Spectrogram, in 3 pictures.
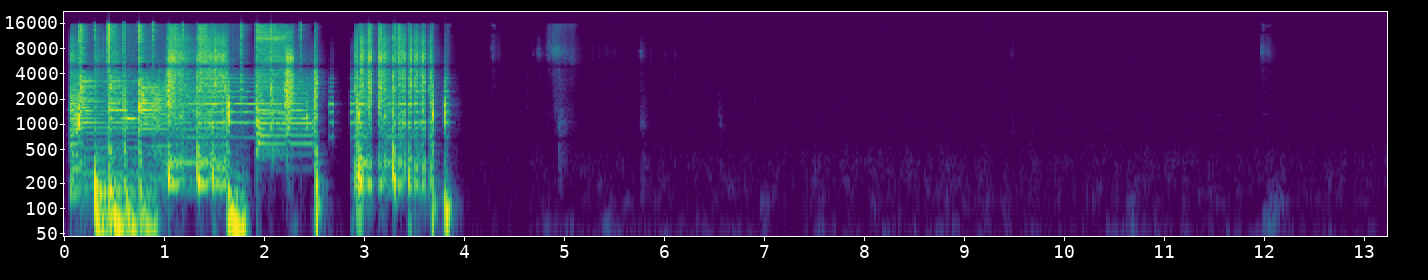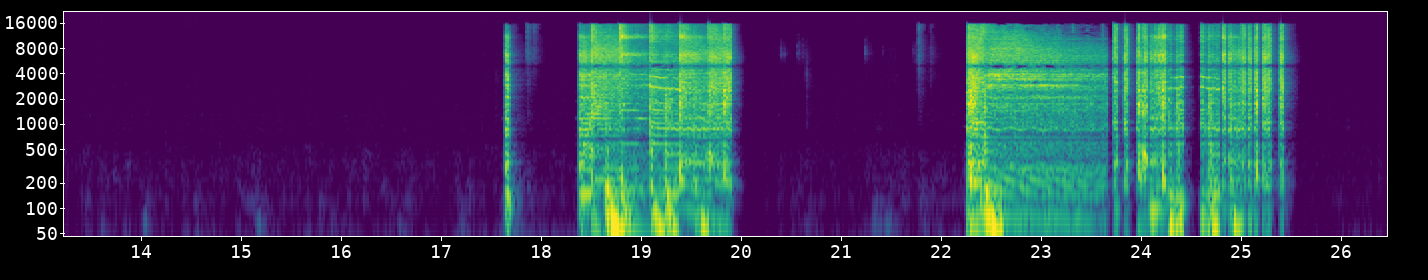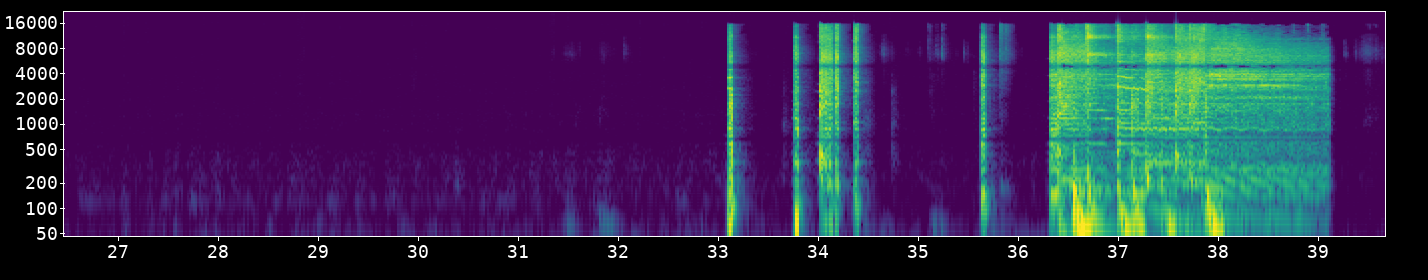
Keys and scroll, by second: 2.3 space, 4.3 g, 5.4 Delete, 12.0 f, 17.9 space, 19.6-21.8 typing, 23.4 space, 33.4 i, 34.9-35.8 typing, 38.8 space.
